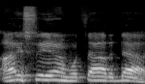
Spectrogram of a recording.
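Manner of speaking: ordinary delivery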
